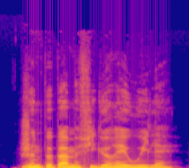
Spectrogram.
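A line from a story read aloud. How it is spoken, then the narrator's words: Sad. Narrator (French): dit-il tristement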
